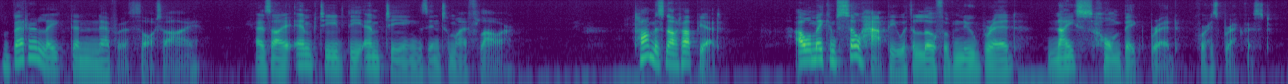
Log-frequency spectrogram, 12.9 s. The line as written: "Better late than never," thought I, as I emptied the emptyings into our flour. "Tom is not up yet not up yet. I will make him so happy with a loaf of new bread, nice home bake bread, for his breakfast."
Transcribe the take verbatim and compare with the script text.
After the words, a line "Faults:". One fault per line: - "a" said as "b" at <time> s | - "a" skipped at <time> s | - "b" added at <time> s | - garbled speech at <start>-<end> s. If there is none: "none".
"Better late than never," thought I, as I emptied the emptyings into my flour. "Tom is not up yet. I will make him so happy with a loaf of new bread, nice home baked bread, for his breakfast."
Faults:
- "our" said as "my" at 4.5 s
- "not up yet" skipped at 7.2 s
- "bake" said as "baked" at 11.2 s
